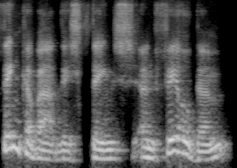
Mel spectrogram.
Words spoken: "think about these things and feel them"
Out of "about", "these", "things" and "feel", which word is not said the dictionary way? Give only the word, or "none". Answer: none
